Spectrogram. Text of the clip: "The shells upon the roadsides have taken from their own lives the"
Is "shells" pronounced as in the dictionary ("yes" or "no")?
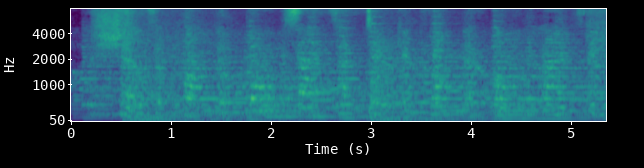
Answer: yes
